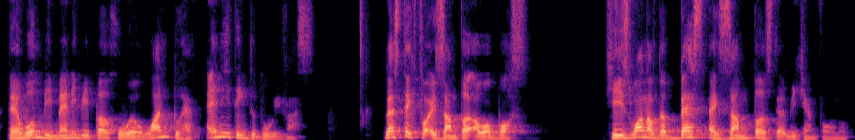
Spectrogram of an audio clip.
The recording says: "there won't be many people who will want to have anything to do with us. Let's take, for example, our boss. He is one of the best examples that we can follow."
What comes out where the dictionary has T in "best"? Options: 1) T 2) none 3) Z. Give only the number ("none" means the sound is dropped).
1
